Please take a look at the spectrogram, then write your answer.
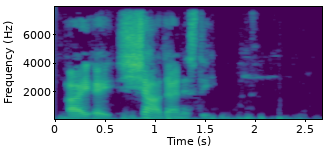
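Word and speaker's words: Xia: i a sha Dynasty uh not really z i a but it makes sense in an English uh phonetic tradition it makes sense I think when you pronounce it it's more like a z i Asia but in Chinese pinging it's spelled as a x i a it's the the first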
